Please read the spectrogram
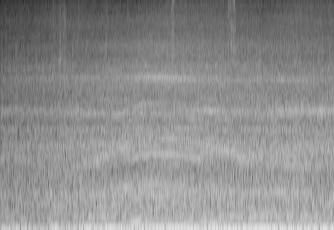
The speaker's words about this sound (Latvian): Pie slēgtajiem Tērbats ielas krustojumiem ik pa brīžam apgriežas automašīnas, dažs neapmierināti uzgāzē.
